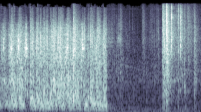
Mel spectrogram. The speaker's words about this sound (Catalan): La Carbonell dispara amb una metralladora contra la porta.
